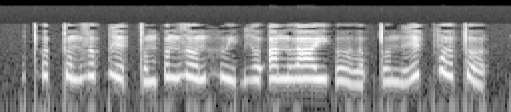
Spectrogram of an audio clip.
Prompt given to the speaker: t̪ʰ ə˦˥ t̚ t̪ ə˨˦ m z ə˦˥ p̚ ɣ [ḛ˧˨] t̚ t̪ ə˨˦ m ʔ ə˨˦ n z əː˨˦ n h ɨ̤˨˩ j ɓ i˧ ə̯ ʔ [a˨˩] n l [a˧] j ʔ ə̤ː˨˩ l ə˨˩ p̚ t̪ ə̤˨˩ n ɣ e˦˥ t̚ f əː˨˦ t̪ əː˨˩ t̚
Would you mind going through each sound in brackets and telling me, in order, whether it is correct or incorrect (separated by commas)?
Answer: incorrect, incorrect, incorrect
